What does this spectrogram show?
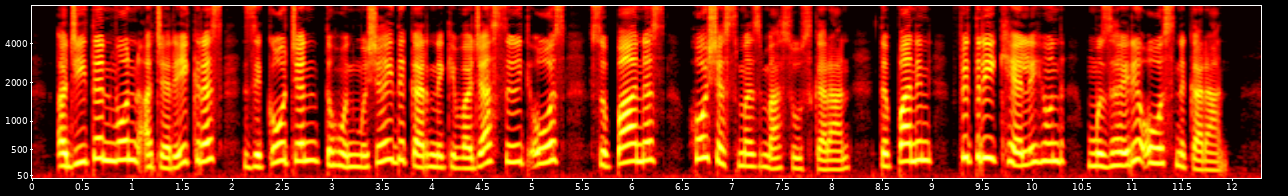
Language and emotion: Kashmiri, neutral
